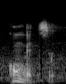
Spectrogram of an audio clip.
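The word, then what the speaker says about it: 今月: Jadi minasan bisa lihat ini kanji ima, ini juga ima, ini ima, tapi bacanya beda semua. Ini bacanya kyo, ini bacanya kong, kongetsu, ini bacanya kotoshi.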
